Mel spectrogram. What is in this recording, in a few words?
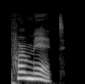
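"produce", verb, British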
